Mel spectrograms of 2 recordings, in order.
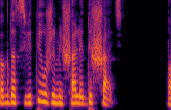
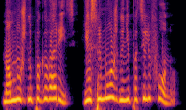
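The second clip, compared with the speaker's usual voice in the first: urgent; 7 semitones higher, 6 dB louder than usual. A narrator's reading. Breathless call right after waking.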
